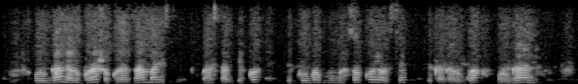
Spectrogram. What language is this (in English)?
Kinyarwanda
